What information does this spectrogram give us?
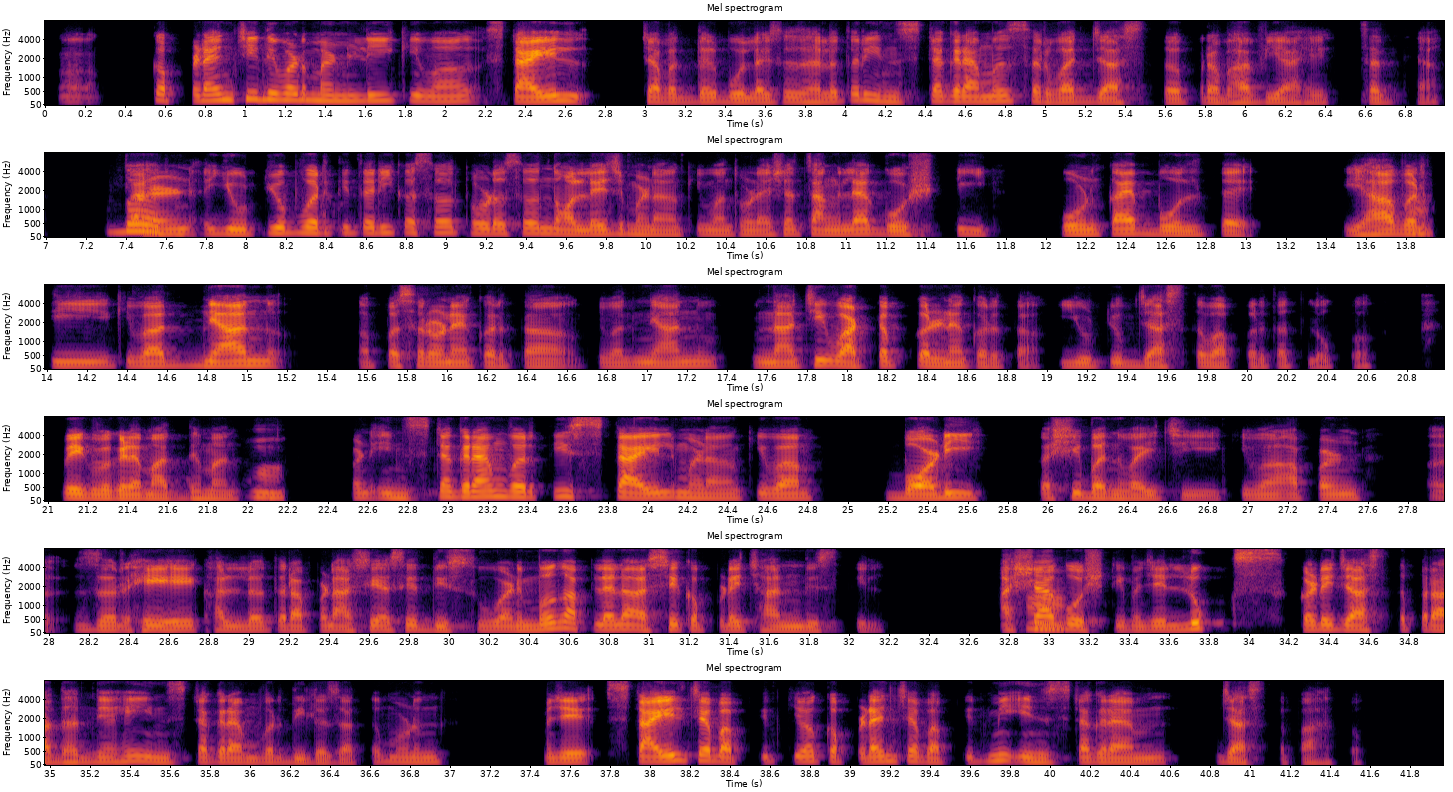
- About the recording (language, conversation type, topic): Marathi, podcast, सामाजिक माध्यमांमुळे तुमची कपड्यांची पसंती बदलली आहे का?
- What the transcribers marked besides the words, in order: tapping; other noise; other background noise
